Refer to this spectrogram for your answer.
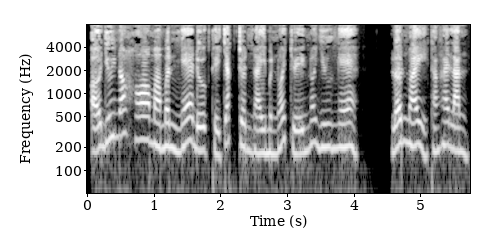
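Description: A woman doing a gruff barking sergeant. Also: mid-range voice, normal speed, darkish tone, dry recording, studio quality, lightly acted. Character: blustering male colonial-era village police sergeant.

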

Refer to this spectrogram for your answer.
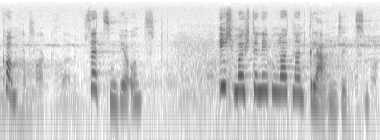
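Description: An actress playing an impulsive, ardent young merchant's daughter in a 1950s German radio play, often speaking in a breathy half-whisper. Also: female voice, high voice, big pitch swings, unhurried, a crowd in the background, full character voice. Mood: insistent.

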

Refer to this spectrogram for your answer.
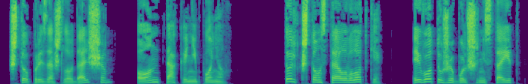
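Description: A woman reading a children's story aloud in a lively way, voicing the characters in turn. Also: medium pitch, no echo, clean studio sound.

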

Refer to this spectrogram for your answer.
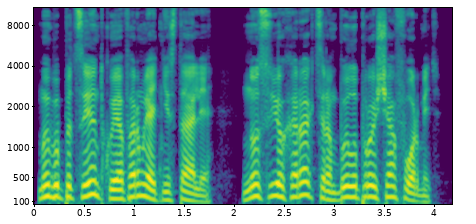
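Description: A man's voice: a little high, expressive, fast talker, no echo, studio quality, voice pushed up, lightly acted. A man voicing a brusque, impatient male doctor who snaps at people. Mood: irritated. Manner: curt, snapping.

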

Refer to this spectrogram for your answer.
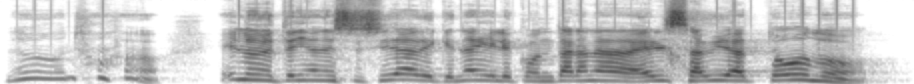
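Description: A man with a Rioplatense Spanish accent preaching a sermon as pastor, animated, dropping to quiet phrases and then rising to loud emphatic ones. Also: sits high, a little fast, clean tone. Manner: animated preaching, acts out voices and dialogues.

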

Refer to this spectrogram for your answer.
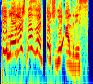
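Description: A woman's voice: sits high, wildly swooping pitch, normal speed, fairly bright tone, voice pushed up, exaggerated voice. A woman reading an audiobook and voicing a stormy, jealous young woman who mocks and interrogates her friend. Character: fiery, jealous young woman, sharp-tongued.

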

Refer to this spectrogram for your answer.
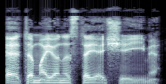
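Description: A man's voice: rumbling low, big pitch swings, measured pace, gravelly, a bit bright, clean tone, no echo, exaggerated voice. A man voicing a sinister impostor preacher, cold, insolent and clipped, recorded dry and close.

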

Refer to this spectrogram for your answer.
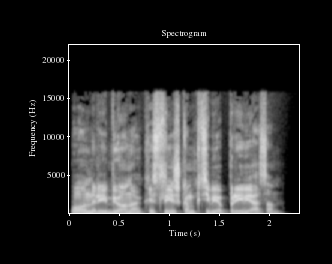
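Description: A stern, grief-hardened uncle voiced by a man in a fantasy audiobook. He speaks in a low, dry voice that is harsh and accusing. He gives orders without softening. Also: brisk, no echo.

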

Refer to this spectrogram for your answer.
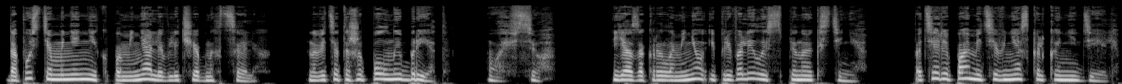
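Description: A woman's voice: medium pitch, normal speed, darkish tone, no echo. A woman reading a first-person audiobook in a wry, anxious inner-monologue manner, often questioning herself. Her voice sits in a middling range. The recording is dry and close. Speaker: audiobook narrator.

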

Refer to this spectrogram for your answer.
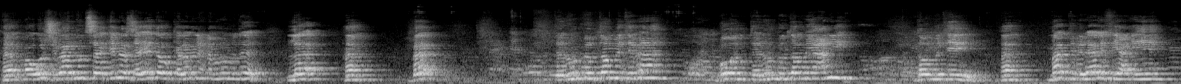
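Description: A man with an Egyptian Arabic accent and a very high voice, lecturing teachers in a classroom. He explains step by step and keeps asking questions he then answers himself. The mic sits far off in a very echoey room. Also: steady tone, fast talker, a crowd in the background. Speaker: teacher trainer. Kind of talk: lecture on teaching children to read.

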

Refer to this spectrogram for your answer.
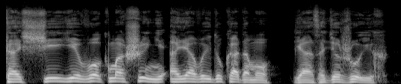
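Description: A man's voice: medium pitch, fairly quick, no room sound, studio quality, pitched above the performer's own voice, close to an everyday voice. A man voicing a young man who urgently orders his friend to flee, commanding and pushing. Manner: urgent, commanding, forced cheer.

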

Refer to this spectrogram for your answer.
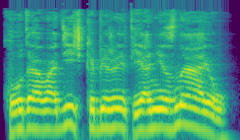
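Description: Man doing a gruff slow pirate captain, dark voice, storybook. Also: high voice, steady tone, voice pushed up. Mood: blustering. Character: bearded male pirate captain, gruff and dim.

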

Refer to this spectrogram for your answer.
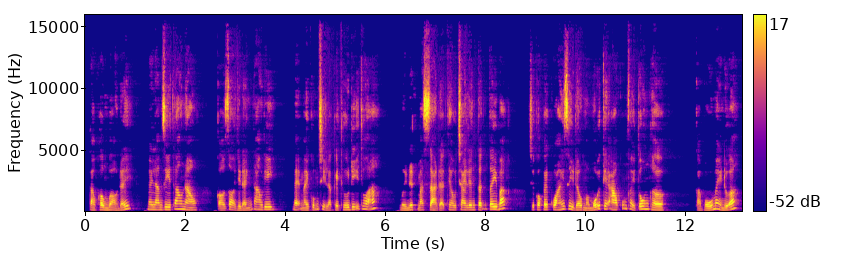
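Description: A woman voicing a cruel, sneering pregnant stepmother in an audio story, insulting and rising to shouts. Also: fairly low pitch, fairly quick. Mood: scornful taunting. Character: spiteful pregnant middle-aged stepmother, cruel and shrill.

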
